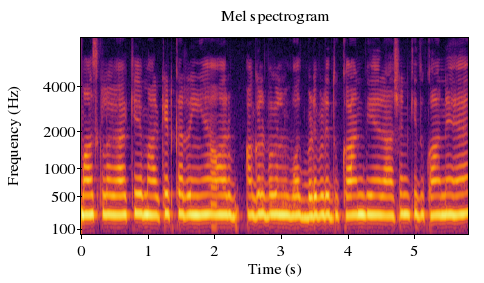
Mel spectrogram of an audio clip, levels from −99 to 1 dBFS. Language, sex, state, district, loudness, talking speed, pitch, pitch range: Hindi, female, Odisha, Khordha, -11 LUFS, 215 wpm, 260 Hz, 255-260 Hz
